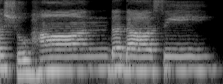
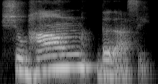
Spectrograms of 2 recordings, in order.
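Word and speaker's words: शुभं ददासि: Here, shubham, there is anuswara. Shubham, ma sound of anuswara will change. Why? Because the next syllable is the. And whenever it is the, this ma sound of anuswara will change it to na. Shubhan dadasi, not shubham dadasi.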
